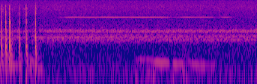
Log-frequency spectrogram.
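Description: A quick run of about six sharp clicks or knocks in the first half second, then a faint steady hum with a thin high whine over it.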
